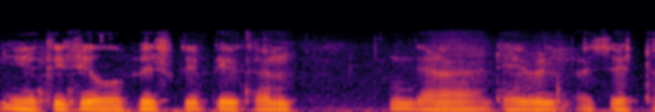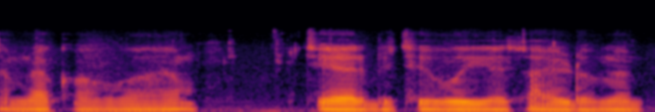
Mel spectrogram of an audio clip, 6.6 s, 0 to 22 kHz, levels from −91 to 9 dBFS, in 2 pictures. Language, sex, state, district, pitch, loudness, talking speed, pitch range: Hindi, male, Maharashtra, Washim, 100 Hz, -21 LUFS, 175 wpm, 100-105 Hz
